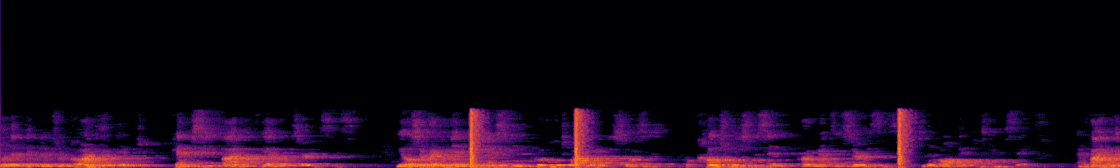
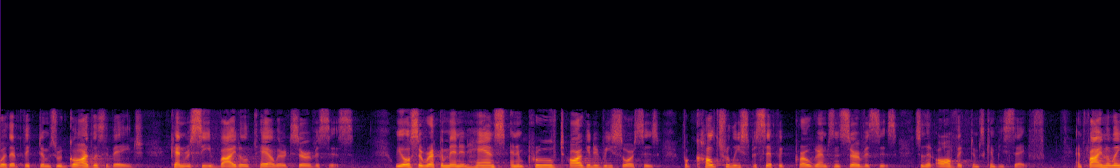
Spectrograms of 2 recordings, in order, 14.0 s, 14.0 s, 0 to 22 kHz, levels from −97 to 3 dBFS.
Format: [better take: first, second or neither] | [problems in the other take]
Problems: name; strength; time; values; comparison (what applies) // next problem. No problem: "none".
second | noise reduction (classical method WPE with log-MMSE)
